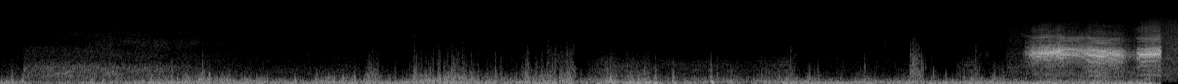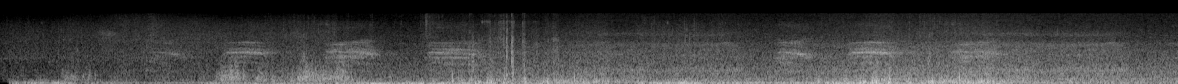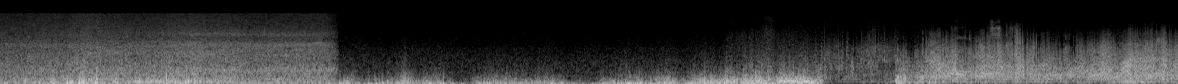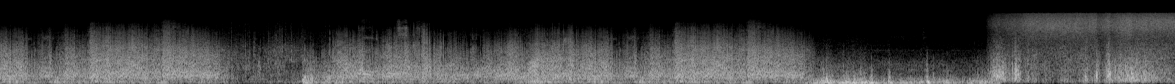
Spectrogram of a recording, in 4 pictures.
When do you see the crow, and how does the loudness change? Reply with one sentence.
The crow can be heard from 10.2 to 21.8 s, getting quieter then louder.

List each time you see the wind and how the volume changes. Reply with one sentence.
You can hear the wind from 0.0 to 47.0 s, getting louder.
